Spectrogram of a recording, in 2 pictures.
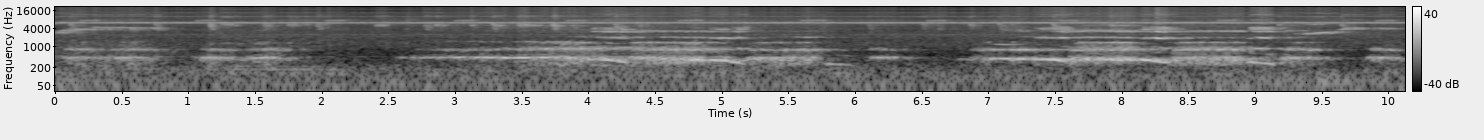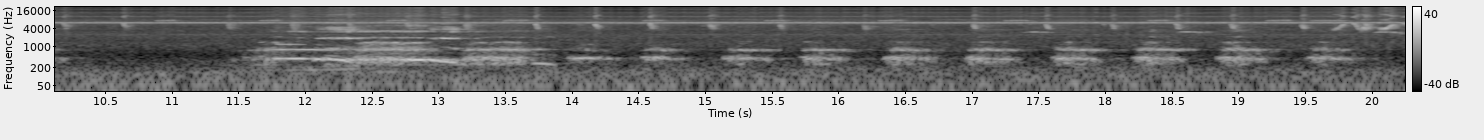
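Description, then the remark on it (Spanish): Howler monkeys call in a tropical forest in southeastern Mexico, deep rasping roars swelling in three long bouts and then breaking into rhythmic grunting pulses, with a steady high insect hum in the background. “pues estamos en otra entrega de Resistierra, Ecología y Buen Vivir y escuchamos un paisaje sonoro del mono aullador en la selva del sureste mexicano.”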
